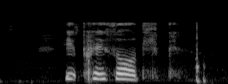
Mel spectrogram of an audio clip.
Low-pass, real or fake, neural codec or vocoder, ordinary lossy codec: 7.2 kHz; real; none; MP3, 64 kbps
